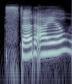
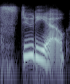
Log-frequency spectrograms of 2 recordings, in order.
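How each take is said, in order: First: The ending is said as the letters I-O. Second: It is said like the ordinary word studio. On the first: "StudIO is a play on words" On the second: "which I always call it Studio"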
